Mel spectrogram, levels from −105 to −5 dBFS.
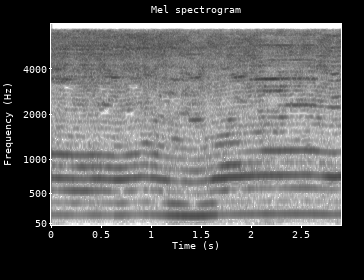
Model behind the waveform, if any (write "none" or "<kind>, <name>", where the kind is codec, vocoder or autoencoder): codec, DAC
